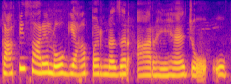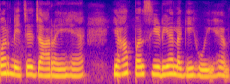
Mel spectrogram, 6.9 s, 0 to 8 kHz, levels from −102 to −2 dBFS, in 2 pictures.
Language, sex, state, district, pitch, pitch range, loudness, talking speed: Hindi, female, Himachal Pradesh, Shimla, 240 Hz, 220-265 Hz, -14 LUFS, 180 wpm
